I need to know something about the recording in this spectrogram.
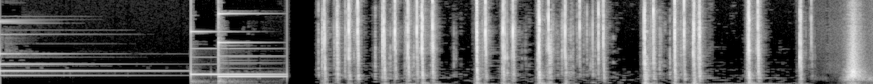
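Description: An electronic chime rings and fades over about two seconds, and a second, brighter chime follows and cuts off short. Then comes a keyboard-typing sound effect: a run of quick, uneven key clicks for about five seconds, in time with on-screen text being typed out.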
